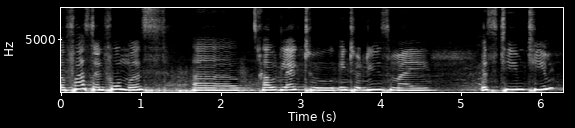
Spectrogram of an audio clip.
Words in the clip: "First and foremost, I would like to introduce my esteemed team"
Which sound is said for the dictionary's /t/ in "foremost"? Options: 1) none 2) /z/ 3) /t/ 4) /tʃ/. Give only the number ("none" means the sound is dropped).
1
